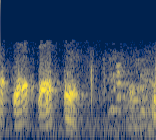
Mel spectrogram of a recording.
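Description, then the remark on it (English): A duck named Henrietta quacks three times in quick, evenly spaced nasal bursts, clear, followed by a quieter stretch of faint background murmur. “Okay, I'll take that silly duck out for a walk again.”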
